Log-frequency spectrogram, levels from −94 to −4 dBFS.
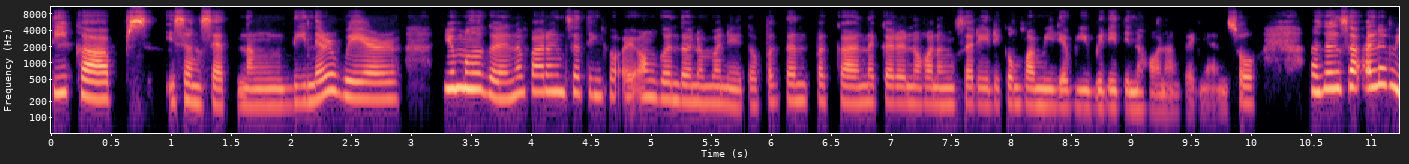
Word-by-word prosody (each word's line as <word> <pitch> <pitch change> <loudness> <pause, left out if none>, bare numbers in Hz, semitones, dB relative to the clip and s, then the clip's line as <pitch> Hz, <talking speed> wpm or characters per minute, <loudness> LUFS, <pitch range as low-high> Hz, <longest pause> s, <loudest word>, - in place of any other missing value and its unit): tea 285 0 0
cups, 225 - +8 0.2
isang 200 -3 0
set 170 -2 0
ng 170 0 -4
dinnerware, 220 0 0 0.4
'yung 340 +1 +6
mga 330 -4 +4
gano'n 225 +2 -1
na - - -17
parang 300 0 +1
sa 285 - -3
tingin 255 -2 -10
ko, 245 - -7
"Ay - - -5
ang 240 - -3
ganda 210 -2 -3
naman 185 -1 -6
nito, 165 +1 -9
pagtan 205 0 -7
pagka 190 -2 -3
nagkaroon 185 -1 -5
ako 180 - -5
ng 175 0 -5
sarili 175 -1 -6
kong 180 0 -6
pamilya 170 -1 -2
bibili 160 0 -6
din 150 -1 -4
ako 140 - -11
ng - - -14
ganiyan." 355 +1 -17
So 185 -1 -2 0.4
hanggang 335 +3 +4
sa 360 - +7
alam 370 +3 +4
mo - - +5
205 Hz, 200 wpm, -24 LUFS, 175-270 Hz, 0.4 s, cups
